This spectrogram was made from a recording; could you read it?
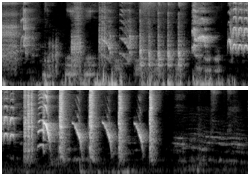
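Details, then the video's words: Male Nias hill myna with no human voice in the recording. A varied run of harsh squawks, chattering notes and loud slurred whistles, with the calls growing louder and more spaced toward the end before falling quiet. "Jalak nias jantan cocok untuk masteran tanpa suara manusia"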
